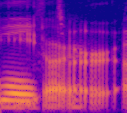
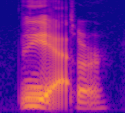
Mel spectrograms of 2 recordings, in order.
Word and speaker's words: Wolter: W-O-L-T-E-R. – Walter. Okay. Like wool. Walter. Yeah.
